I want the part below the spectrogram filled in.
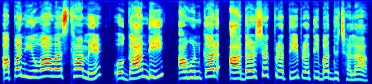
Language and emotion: Maithili, neutral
